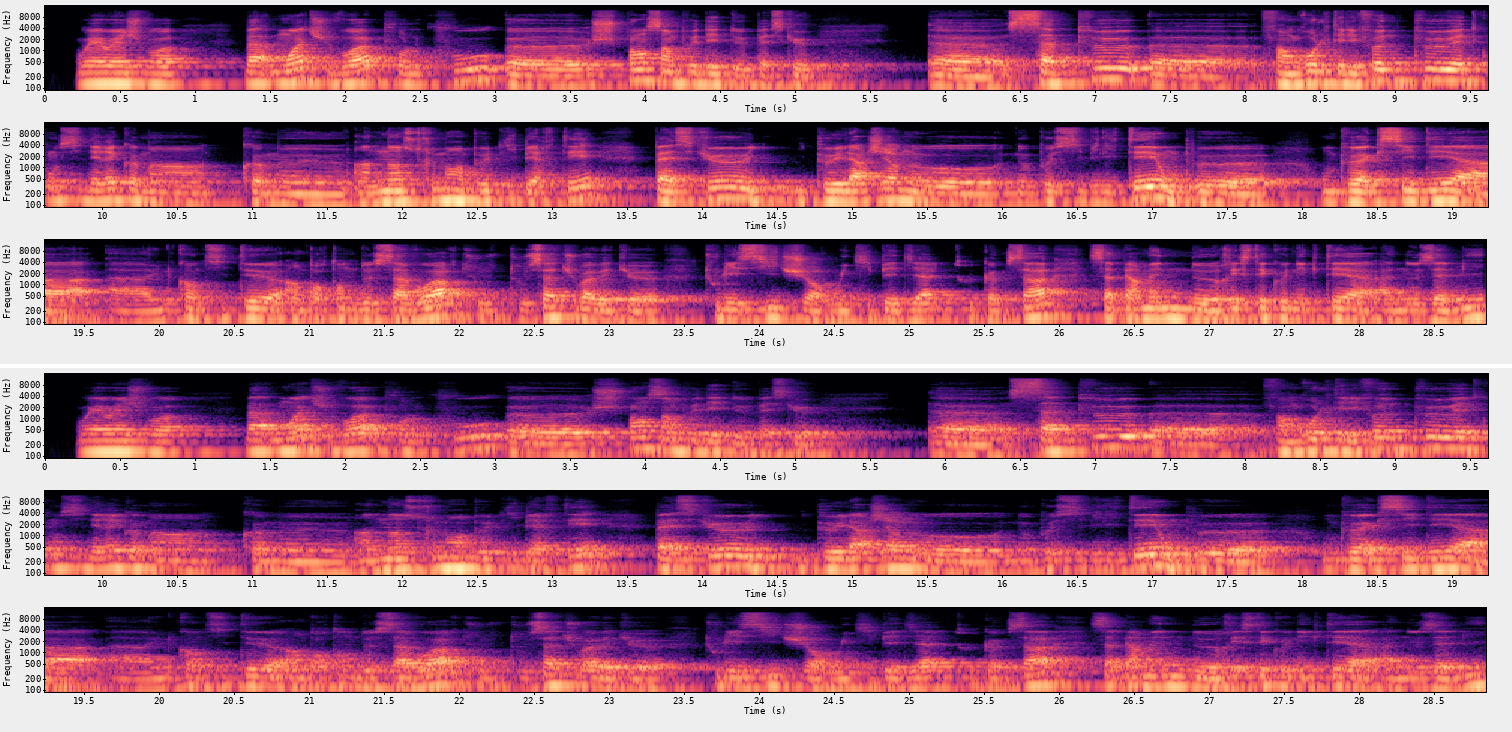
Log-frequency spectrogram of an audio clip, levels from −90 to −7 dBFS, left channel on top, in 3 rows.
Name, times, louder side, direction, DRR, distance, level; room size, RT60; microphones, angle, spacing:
voice 1, 0.2-0.9 1.3-5.2 5.9-28.8, left 2 dB, 90° left, 0.4 m, -22 dB
4.2 x 2.1 x 2.6 m
head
